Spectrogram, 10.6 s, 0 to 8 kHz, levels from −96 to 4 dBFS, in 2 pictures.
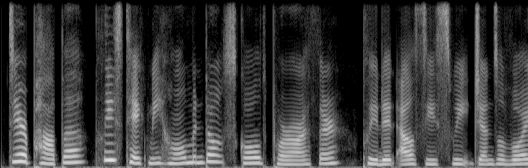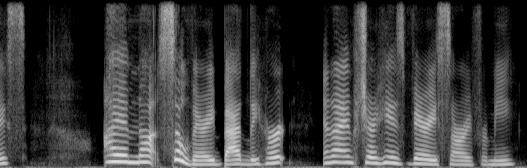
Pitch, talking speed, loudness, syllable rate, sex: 240 Hz, 190 wpm, -19 LUFS, 4.9 syllables/s, female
